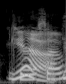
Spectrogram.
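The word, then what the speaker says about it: Curaçao: At this point, the ship was just about to dock in Is it Curacao? Is that how you pronounce? – Yeah. – Curacao? – Yeah. Okay. Yeah.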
